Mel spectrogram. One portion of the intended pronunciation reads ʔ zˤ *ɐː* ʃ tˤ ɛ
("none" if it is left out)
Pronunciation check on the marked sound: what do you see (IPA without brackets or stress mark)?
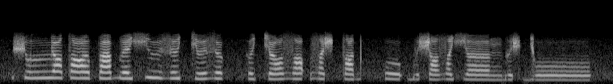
ɐ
